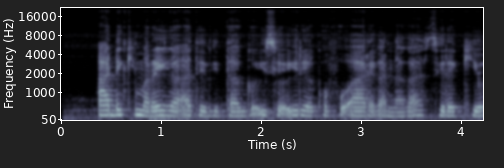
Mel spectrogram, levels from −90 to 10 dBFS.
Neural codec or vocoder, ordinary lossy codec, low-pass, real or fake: none; none; 19.8 kHz; real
